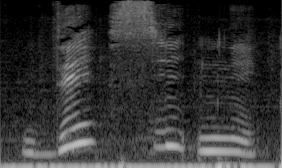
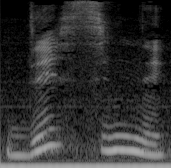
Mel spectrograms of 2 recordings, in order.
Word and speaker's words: dessiner: Dessiner. Il y a trois syllabes. Dessiner. Le I ne se prononce pas I, mais I.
